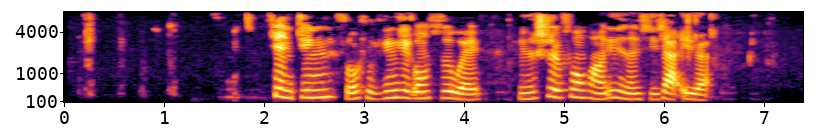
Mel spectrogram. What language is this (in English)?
Chinese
